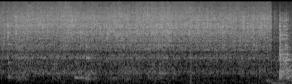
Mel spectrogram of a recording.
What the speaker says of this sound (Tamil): தக்காளி கொஞ்சம் வதங்குற அளவுக்கு வதக்கிக்கோங்க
